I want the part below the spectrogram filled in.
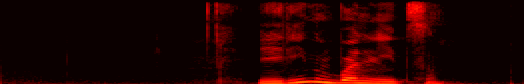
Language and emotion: Russian, neutral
